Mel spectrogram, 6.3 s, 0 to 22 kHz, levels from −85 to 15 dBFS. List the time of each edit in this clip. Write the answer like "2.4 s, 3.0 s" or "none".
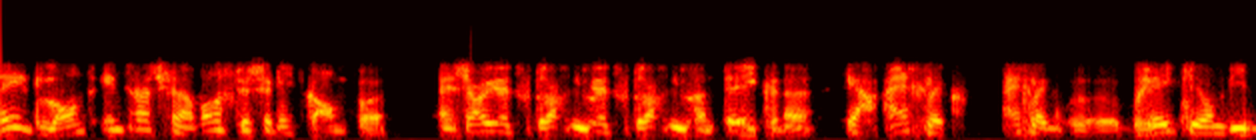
1.1 s, 1.5 s, 2.0 s, 2.9 s, 4.1 s, 4.9 s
